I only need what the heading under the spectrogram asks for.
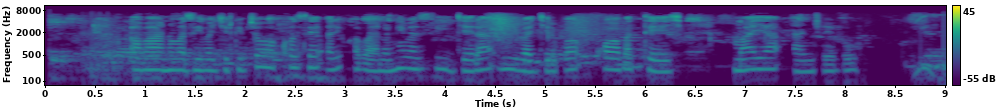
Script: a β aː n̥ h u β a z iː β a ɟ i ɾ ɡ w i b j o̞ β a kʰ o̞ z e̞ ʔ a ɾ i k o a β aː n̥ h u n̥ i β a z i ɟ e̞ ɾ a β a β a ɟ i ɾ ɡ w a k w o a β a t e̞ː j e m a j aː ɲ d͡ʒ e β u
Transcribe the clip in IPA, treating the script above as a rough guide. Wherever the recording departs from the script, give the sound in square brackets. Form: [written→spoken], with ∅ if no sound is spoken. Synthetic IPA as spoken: a β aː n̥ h u β a z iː β a ɟ i ɾ ɡ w i b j o̞ β a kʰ o̞ z e̞ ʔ a ɾ i k o a β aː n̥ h u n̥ i β a z i ɟ e̞ ɾ a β [a→i] β a ɟ i ɾ ɡ w a k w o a β a t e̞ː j e m a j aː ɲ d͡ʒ e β u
